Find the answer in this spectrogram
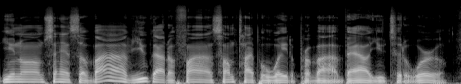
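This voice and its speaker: With a plain, everyday voice, a man speaks at a moderate pace with lively intonation. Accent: American. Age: 30s. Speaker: entrepreneur. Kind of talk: casual chat.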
